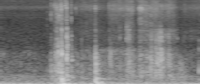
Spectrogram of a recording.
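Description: A few faint knocks and clicks over low room noise, the clearest about half a second in and another about a second in.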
